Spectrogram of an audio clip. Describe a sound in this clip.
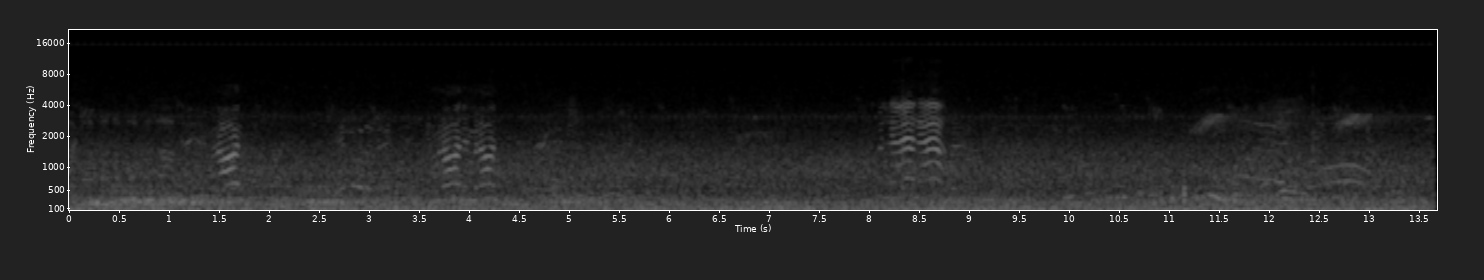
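Men talk quietly in the distance, outdoors.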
